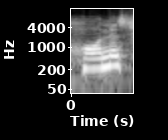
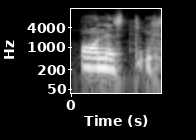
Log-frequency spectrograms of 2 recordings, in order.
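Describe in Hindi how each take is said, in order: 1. यह साफ़ h की आवाज़ से शुरू होता है। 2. यह स्वर से शुरू होता है, इसमें h की आवाज़ नहीं है। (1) "सब इसको हॉनेस्ट पढ़ते हैं" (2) "यहाँ पे एच साइलेंट होता है"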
